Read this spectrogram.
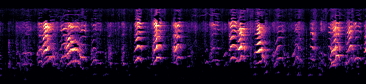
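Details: Three-week-old puppies from a Dixie and Colby litter squeal and whimper in overlapping, high, arched cries that rise and fall, coming in quick bursts with short lulls between; a steady low hum runs underneath.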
